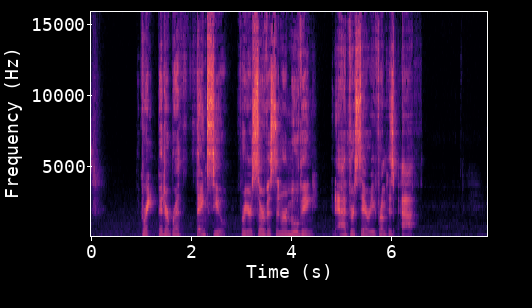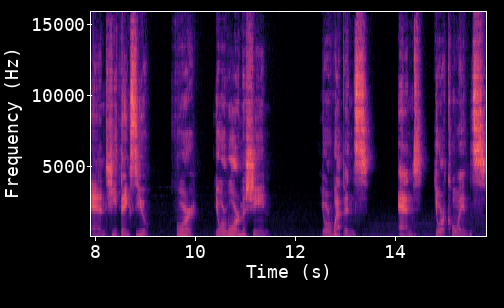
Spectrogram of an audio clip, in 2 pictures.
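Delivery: put-on imp voice, like a devil's little servant. Voicing an imp who greets the party: imp voice. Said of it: "And the imp nods and says".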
